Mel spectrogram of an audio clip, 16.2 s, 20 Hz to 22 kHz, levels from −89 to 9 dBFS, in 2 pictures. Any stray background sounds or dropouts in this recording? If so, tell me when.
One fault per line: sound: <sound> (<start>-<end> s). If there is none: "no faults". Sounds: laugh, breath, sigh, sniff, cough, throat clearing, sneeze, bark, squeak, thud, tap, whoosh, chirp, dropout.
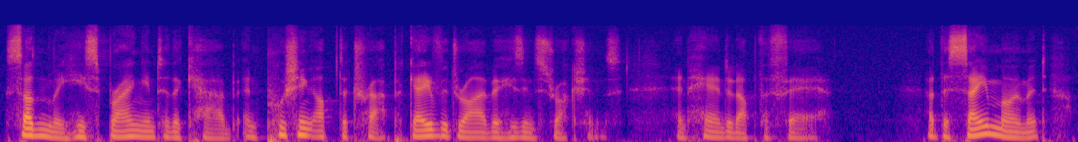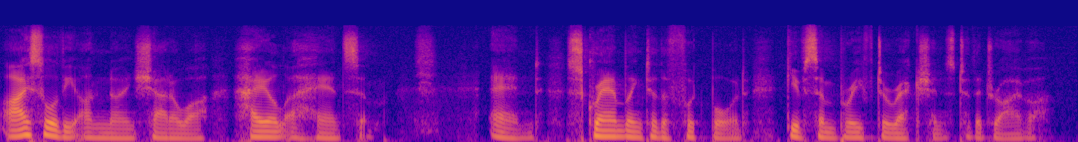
sound: sniff (11.2-11.4 s)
